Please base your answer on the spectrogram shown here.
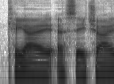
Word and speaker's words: Kishi: Kishi is how you say it.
